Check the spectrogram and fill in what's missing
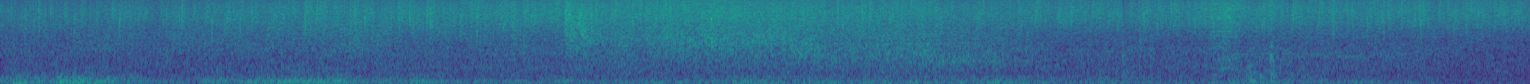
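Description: Desert thunderstorm with steady heavy rain hissing on surfaces and low rolling thunder rumbling throughout, close and loud, with no voices.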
